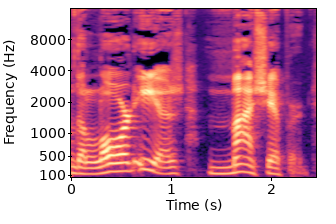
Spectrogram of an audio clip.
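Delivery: slow, deliberate weight on "is" and "my"; emphatic statement. Retold or imitated. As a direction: stretch out "is", then land firmly on "my shepherd". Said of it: "made a very emphatic statement".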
